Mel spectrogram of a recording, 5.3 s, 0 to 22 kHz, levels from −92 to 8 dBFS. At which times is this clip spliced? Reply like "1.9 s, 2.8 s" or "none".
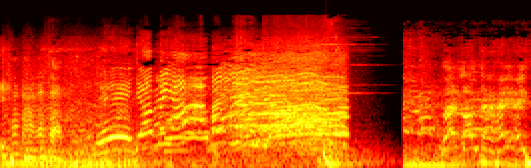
3.5 s

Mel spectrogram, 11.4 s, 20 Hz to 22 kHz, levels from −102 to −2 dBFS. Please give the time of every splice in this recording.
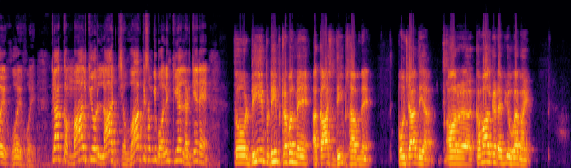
4.3 s

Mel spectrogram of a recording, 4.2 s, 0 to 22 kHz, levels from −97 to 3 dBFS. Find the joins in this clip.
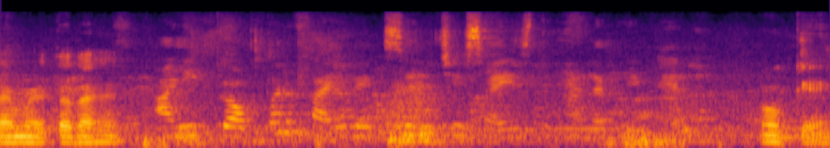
none

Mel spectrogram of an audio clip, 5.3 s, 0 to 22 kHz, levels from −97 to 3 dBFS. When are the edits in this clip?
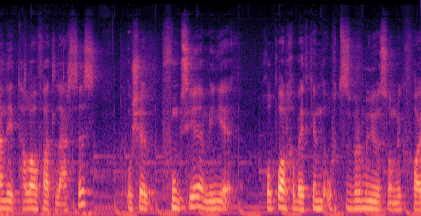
none

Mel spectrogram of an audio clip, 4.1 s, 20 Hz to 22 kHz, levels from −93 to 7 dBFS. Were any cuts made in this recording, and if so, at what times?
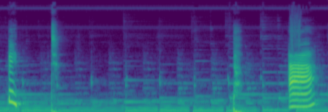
none

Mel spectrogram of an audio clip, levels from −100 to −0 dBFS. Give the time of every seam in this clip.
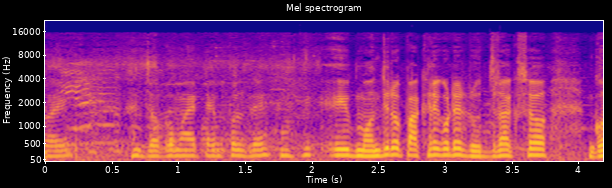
2.1 s

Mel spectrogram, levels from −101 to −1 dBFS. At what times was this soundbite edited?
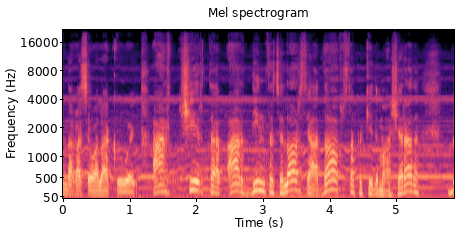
1.2 s

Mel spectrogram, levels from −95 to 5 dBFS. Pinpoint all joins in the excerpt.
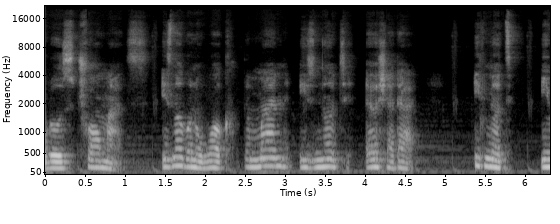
2.4 s

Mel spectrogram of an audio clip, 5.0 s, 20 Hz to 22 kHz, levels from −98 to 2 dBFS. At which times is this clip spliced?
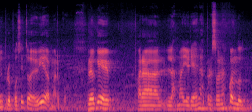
1.7 s

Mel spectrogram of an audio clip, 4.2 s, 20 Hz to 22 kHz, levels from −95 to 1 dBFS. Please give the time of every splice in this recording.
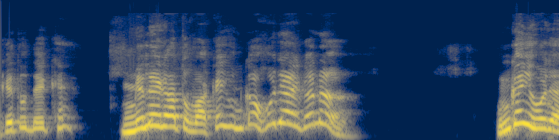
none

